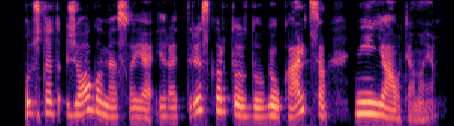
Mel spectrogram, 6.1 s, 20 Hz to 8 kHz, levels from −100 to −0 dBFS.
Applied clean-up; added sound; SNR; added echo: none; none; none; none.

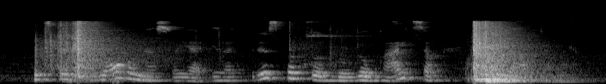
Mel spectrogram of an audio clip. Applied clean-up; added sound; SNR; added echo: none; Slam; -2 dB; reverberation time 0.5 s.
